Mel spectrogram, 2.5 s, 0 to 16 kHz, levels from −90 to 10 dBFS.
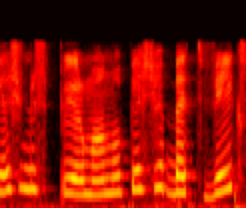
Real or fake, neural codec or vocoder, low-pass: real; none; 7.2 kHz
